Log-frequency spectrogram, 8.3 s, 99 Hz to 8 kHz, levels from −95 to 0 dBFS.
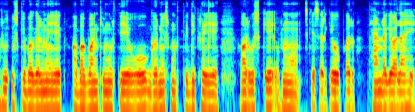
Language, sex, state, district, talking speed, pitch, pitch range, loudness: Hindi, male, Maharashtra, Aurangabad, 195 wpm, 110 Hz, 110-115 Hz, -18 LUFS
